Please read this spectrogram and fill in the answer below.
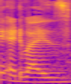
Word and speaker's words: advise: इसकी स्पेलिंग में आखिर में SE आता है लेकिन साउंड इसमें Z के आता है, यानी कि एडवाइस।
